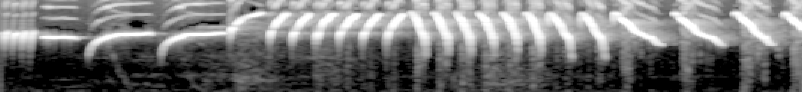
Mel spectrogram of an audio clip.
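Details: Singing canary, played to encourage lazy birds to sing: a held pure note, two rising slurred whistles, then a long series of fast falling notes that slow into broad downward sweeps.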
